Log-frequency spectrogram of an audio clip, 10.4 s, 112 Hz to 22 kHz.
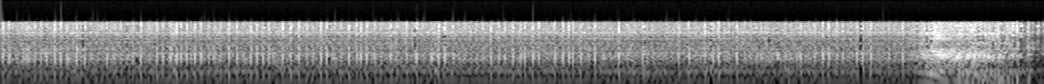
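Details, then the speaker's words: Snapper 17-inch snow thrower with Tecumseh small engine, running after repairs, primed and started: fast, even buzzing beat at steady speed with no misses or surging, then a brief rev; normal running. "I think it works real good."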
